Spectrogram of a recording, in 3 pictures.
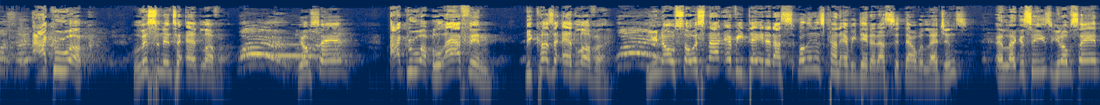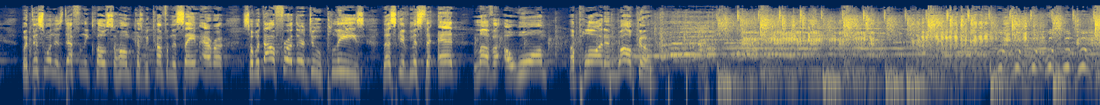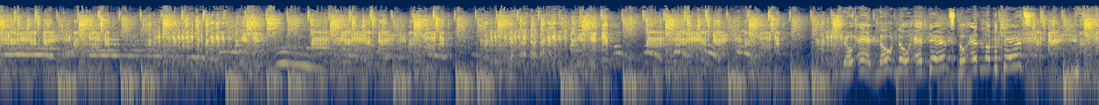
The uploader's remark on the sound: the live recording of The Combat Jack Show LIVE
